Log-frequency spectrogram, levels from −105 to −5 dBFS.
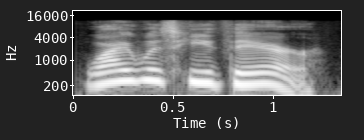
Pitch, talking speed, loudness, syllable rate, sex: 225 Hz, 180 wpm, -13 LUFS, 4.2 syllables/s, female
